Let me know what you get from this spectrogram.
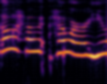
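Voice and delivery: high, flustered repeat of the greeting, caught off guard; imitating a thrown-off neighbour, high and hesitant; mock startled local. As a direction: stammer it back in surprise, pitched well up. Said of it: "They'd be like".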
